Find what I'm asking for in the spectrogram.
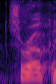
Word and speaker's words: Soroka: Soroka? – Soroka.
